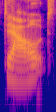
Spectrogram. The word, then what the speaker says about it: doubt: Same thing with doubt. The B came from dubetum.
